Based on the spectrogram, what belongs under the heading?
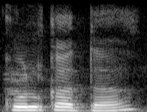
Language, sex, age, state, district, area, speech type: Bengali, female, 30-45, West Bengal, Birbhum, urban, spontaneous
